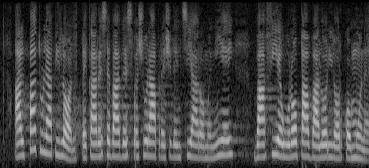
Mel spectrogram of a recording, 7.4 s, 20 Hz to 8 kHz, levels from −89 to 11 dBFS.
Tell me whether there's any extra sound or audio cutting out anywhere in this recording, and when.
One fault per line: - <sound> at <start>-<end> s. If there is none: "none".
none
